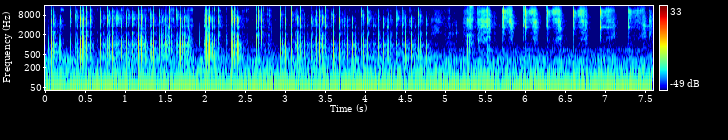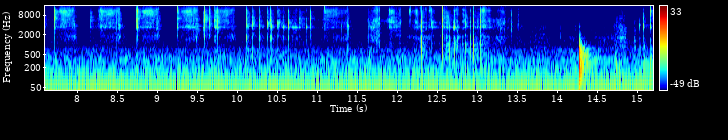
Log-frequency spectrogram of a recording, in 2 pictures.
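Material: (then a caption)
Pine wood. Long nails scratch and rub the grained sides of a solid pine wood cube candle holder with a tealight in its top as it is held and rotated. Dense, dry scratching crackles fill the first five seconds, then thin into sparser rubbing strokes, and a single sharper tap stands out near the end.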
